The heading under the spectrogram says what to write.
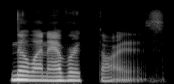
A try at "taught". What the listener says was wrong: Taught Yeah, a lot of times, I'm not sure why you want to put a TH in the beginning of the word. Yeah, it's just taught.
